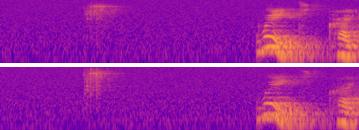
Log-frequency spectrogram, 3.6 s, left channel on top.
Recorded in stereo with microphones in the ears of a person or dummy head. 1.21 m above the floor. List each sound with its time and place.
0.8 s a rattle: 55° right (ahead or behind), 2.5 m
2.6 s a woman speaking: 55° left (ahead or behind), 6 m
